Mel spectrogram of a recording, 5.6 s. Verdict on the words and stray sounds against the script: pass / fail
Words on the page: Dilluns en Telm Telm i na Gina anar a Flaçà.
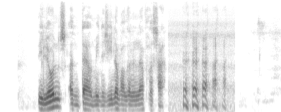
fail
